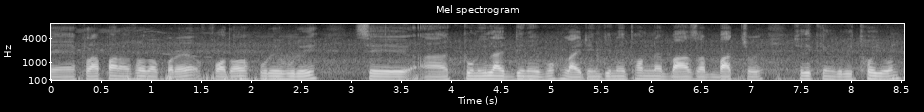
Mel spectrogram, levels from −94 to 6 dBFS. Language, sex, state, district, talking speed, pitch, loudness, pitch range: Chakma, male, Tripura, Dhalai, 145 wpm, 115 Hz, -18 LUFS, 110-120 Hz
